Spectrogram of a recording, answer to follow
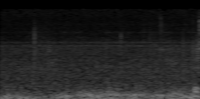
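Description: Wind buffeting the microphone: a low, uneven rumble with no clear pitch.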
